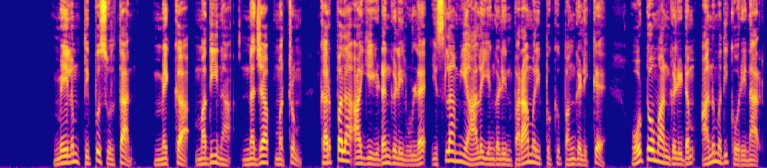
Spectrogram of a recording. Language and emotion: Tamil, neutral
